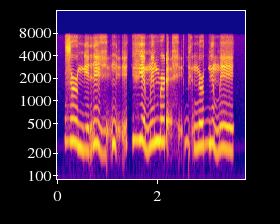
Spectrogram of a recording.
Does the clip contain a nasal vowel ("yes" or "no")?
yes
